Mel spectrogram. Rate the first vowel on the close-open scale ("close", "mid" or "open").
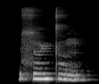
mid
